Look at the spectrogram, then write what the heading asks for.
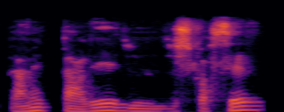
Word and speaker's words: Scorsese: de parler de de Scores. Alors je vais pas dire Scorisie, il y en a qui le prononcent comme ça. Moi, je le dis à ma façon.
